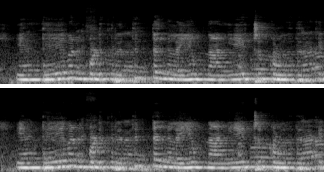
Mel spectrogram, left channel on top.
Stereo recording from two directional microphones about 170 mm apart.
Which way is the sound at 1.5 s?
15° right (ahead or behind).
